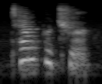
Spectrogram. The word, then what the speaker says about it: temperature: Okay, so it's temperature. Temperature. And the stress is on the first syllable.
